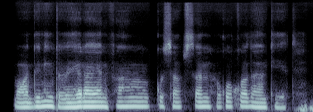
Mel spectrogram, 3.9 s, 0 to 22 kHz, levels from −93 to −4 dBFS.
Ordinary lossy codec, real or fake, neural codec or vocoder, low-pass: none; fake; codec, 44.1 kHz, 2.6 kbps, SNAC; none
